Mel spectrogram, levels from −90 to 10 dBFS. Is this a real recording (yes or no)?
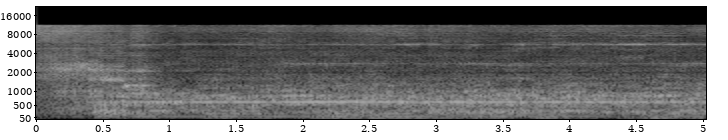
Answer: no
